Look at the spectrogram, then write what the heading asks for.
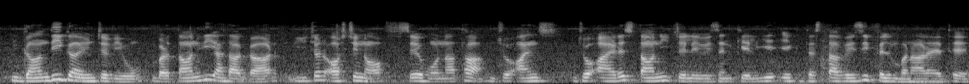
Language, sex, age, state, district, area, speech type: Urdu, male, 18-30, Bihar, Darbhanga, rural, read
